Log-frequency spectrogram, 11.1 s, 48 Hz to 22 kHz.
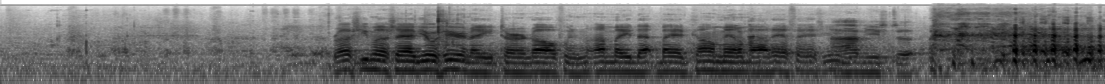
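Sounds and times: faint rustling of papers: 0:00.0 - 0:05.9.

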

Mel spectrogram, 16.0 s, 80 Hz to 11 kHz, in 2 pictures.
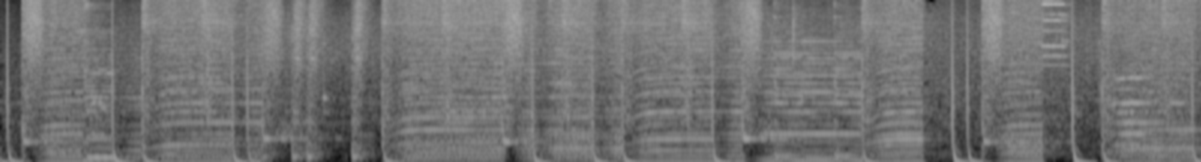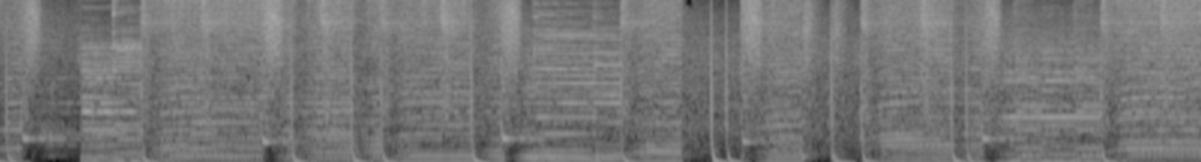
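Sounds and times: dubstep electronic music: 0:00.0 - 0:16.0.

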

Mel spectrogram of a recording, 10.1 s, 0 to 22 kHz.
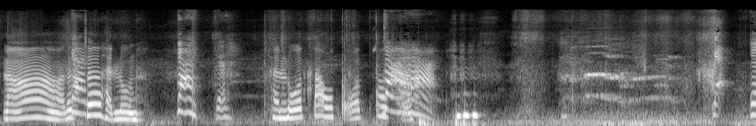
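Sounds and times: rooster crowing: 0:07.4 - 0:09.4.

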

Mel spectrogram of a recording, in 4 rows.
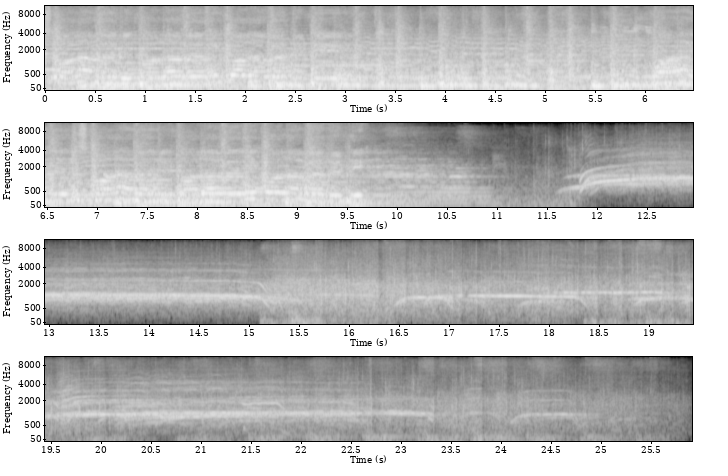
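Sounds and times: audience applauding: 0:00.0 - 0:09.0, 0:11.3 - 0:25.9
whooping cheers: 0:11.6 - 0:25.4.

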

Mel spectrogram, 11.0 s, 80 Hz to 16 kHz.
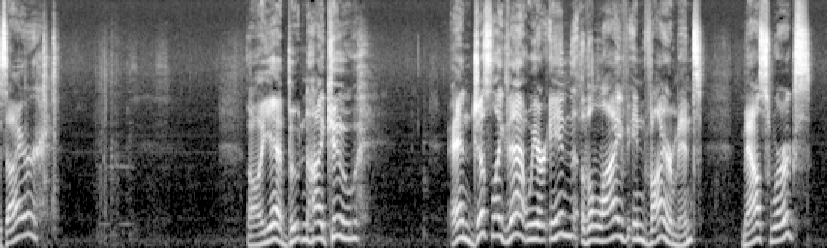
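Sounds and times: computer fans whirring: 0:00.0 - 0:11.0.

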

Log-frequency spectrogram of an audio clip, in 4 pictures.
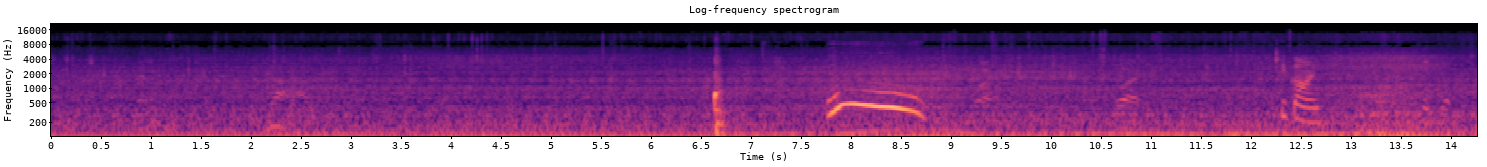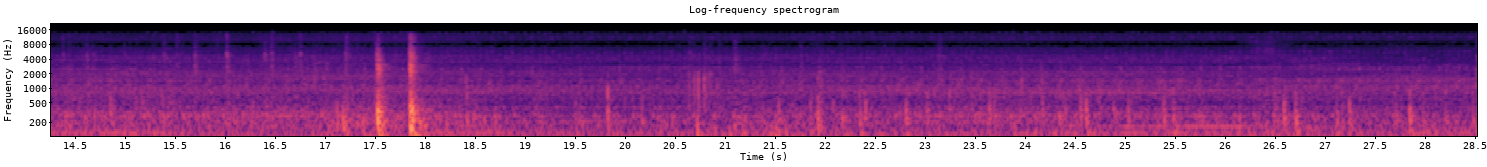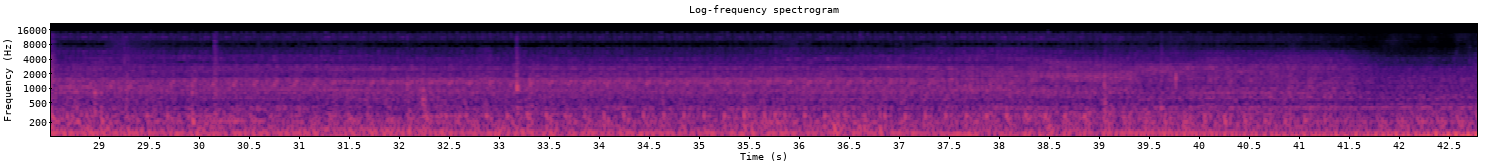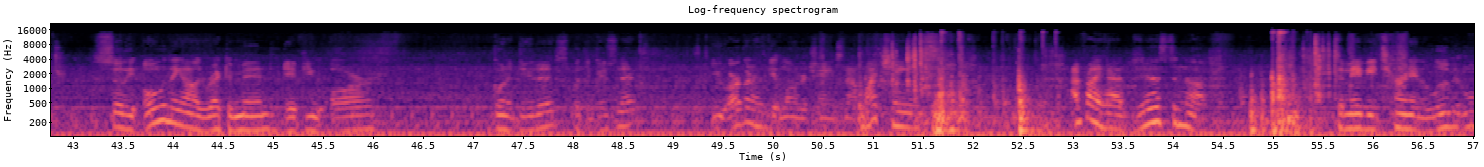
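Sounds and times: diesel engine running: 0:00.0 - 0:57.0.

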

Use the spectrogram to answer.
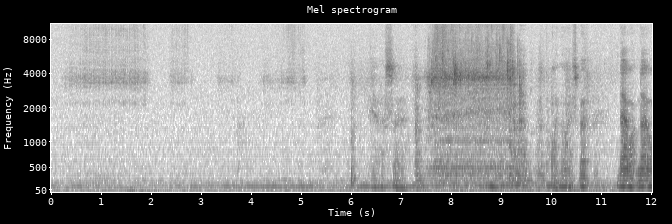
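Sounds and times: razor scraping stubble: 0:00.2 - 0:05.2.

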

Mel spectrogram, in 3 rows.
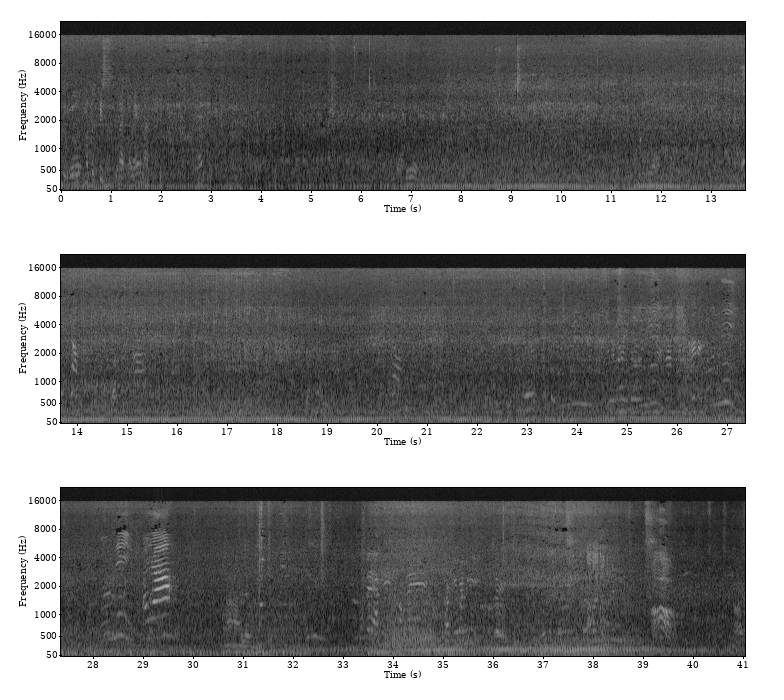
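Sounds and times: bus engine idling: 0:00.0 - 0:36.8.

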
